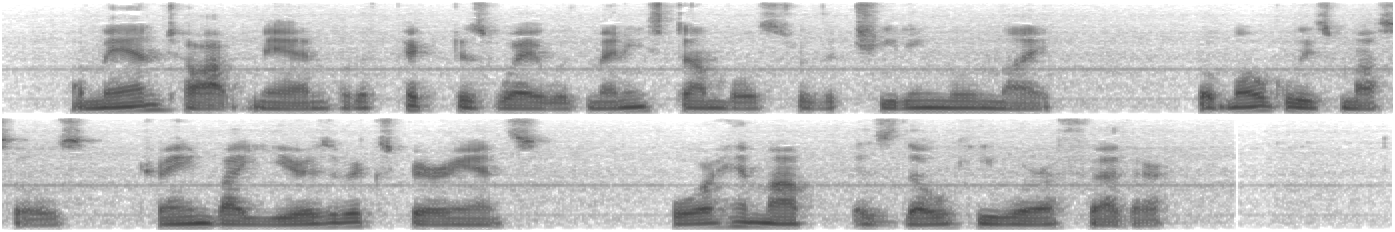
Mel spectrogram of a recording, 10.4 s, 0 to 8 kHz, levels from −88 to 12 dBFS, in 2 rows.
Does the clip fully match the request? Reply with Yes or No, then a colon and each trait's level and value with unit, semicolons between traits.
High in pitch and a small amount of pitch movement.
No: very low, 85 Hz; narrow, 2.1 semitones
